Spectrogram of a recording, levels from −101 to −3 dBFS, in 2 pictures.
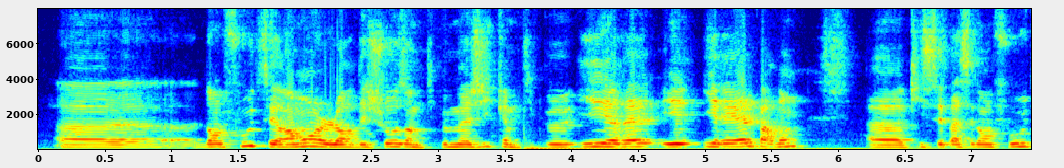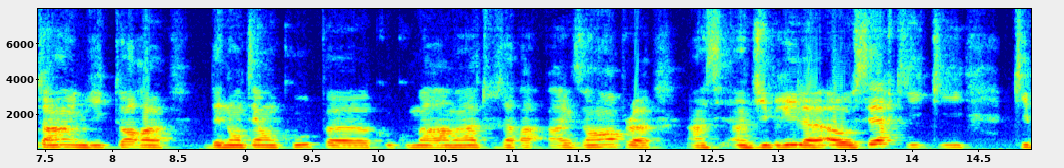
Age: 20-39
